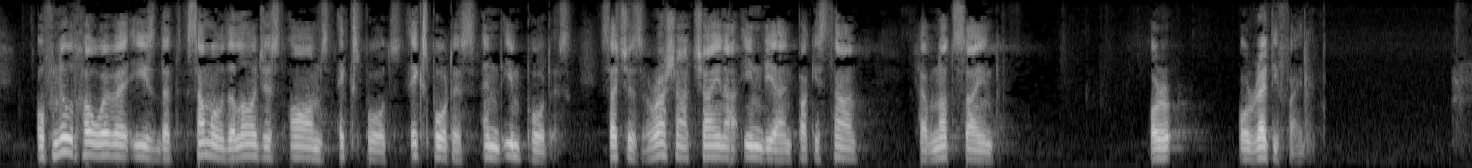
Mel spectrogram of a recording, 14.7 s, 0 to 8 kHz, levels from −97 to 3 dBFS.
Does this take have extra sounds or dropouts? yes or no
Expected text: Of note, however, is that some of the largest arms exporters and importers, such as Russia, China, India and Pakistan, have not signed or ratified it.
no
